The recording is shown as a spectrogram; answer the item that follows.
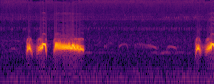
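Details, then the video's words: Newly cooing spotted dove on a forest trial, giving a full three-part phrase, two quick low notes then a drawn-out coo, a soft faint call in the pause, and the two opening notes starting again. "Tiếng chim cu gáy mới nổi thử rừng"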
